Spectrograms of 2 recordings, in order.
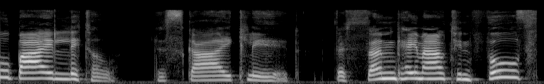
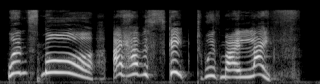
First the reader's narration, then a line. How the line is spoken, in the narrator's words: cried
